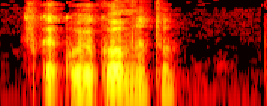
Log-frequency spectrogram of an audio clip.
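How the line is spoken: Plain. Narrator (Russian): спросил Эмис

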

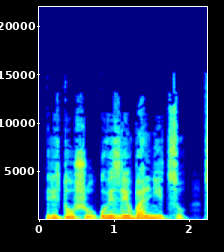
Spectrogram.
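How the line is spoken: Sobbing. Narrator (Russian): всхлипнула Лина

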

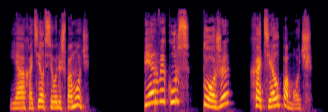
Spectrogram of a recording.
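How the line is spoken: Snide remark. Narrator (Russian): ехидно заметил магистр

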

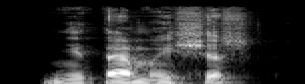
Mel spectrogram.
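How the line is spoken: Gentle prompting. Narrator (Russian): мягко подсказал Солос

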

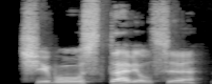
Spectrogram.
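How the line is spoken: Angry hiss. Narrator (Russian): злобно прошипела моя жена

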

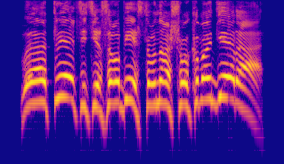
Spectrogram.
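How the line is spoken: Frightened yelling. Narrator (Russian): Орали скорее от страха, нежели стараясь запугать

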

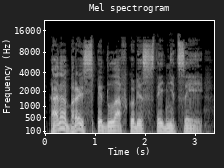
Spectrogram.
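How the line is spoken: Mock-stern playful bark. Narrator (Russian): нарочито грозно рявкнул Байстрюк, хотя глаза его смеялись

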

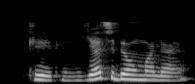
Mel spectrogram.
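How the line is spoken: Irritated. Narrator (Russian): раздраженно сказала Джойс

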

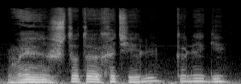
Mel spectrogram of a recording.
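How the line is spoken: Calm, matter-of-fact. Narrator (Russian): Голос Вадима прозвучал спокойно и буднично

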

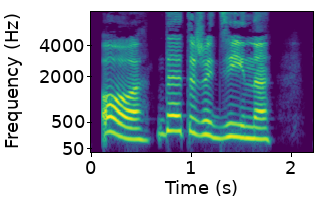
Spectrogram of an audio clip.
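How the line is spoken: Giggling reply. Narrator (Russian): хихикая, отвечает Дакота

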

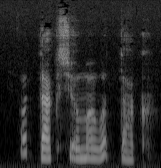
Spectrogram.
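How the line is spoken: Sighing. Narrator (Russian): вздохнул бывший завлап

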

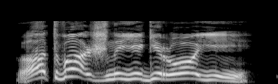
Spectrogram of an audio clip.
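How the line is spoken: Admiral's muffled voice. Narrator (Russian): голос адмирала звучал глухо

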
